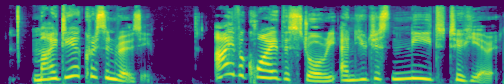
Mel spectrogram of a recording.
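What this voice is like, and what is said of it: Put-on posh English accent. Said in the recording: “send from a posh person. So I thought I might do it in a posh accent.”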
